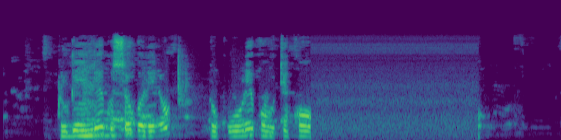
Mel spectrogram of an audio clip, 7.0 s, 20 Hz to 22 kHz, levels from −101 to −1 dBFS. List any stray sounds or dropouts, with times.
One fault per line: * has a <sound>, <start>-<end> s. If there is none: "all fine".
all fine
